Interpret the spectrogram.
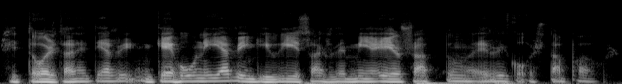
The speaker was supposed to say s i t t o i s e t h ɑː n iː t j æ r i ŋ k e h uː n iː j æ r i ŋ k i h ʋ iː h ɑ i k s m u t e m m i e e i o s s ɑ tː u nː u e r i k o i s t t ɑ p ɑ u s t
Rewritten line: s i t t o i s e t h ɑː n iː t j æ r i ŋ k e h uː n iː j æ r i ŋ k i h ʋ iː s ɑ i k s m u t e m m i e e i o s s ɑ tː u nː u e r i k o i s t t ɑ p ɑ u s t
